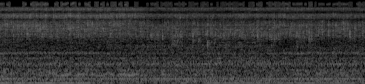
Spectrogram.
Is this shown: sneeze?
no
